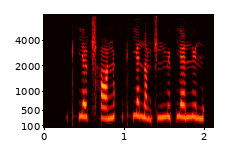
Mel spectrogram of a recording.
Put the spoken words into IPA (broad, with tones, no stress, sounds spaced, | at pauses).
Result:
pʰ j ɛ˦ ʈ͡ʂʰ ɑ˨˦ ŋ | pʰ j ɛ˥˨ n ɑ̰˨˩ ŋ ʈ͡ʂ ə˦ n m y˨˦ p j ɛ˦ n̪ y˥˨ n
